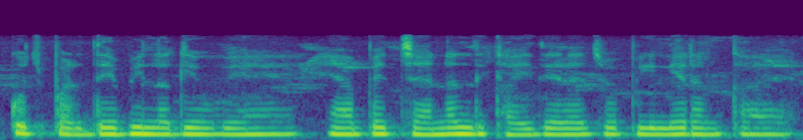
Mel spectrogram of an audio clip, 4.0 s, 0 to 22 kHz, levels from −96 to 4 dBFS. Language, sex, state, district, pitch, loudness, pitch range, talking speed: Hindi, female, Uttar Pradesh, Lalitpur, 175 Hz, -14 LUFS, 175-185 Hz, 270 wpm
